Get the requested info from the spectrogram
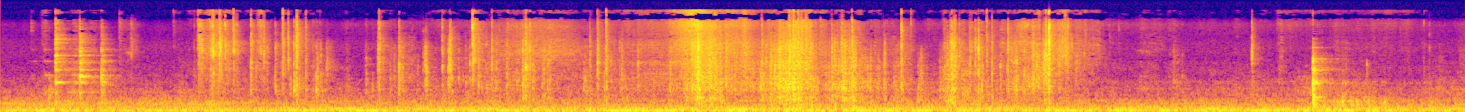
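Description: Parchment paper rustling and crinkling as it is lifted and folded, with sifted almond flour and powdered sugar sliding off it into a ceramic bowl; the paper noise is densest a little past the middle. Scattered light taps and clicks throughout, and a single sharp knock near the end.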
